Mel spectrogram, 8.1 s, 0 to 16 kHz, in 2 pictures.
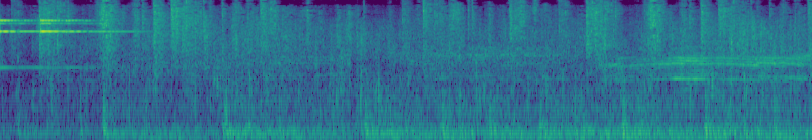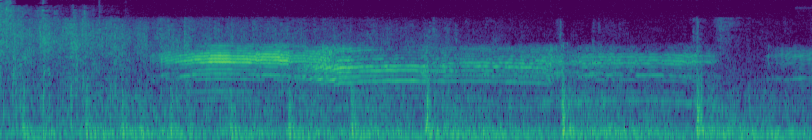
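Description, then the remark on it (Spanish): About ten goats, hung by their hind legs from a tree in an army camp with drums placed beneath them, bleat repeatedly, their wavering cries overlapping against a dense, rumbling background with occasional sharp knocks, the bleating growing more insistent toward the end. “La noche anterior, Pizza y Yu ordenó capturar unas 10 cabras. Las sujetaron por las patas traseras y las colgaron de un árbol.”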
